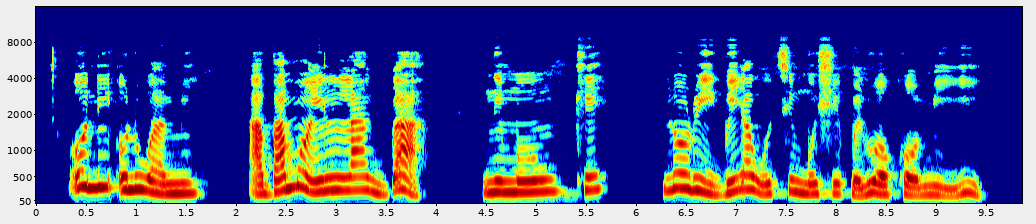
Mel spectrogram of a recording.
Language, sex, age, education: Yoruba, female, 30-45, tertiary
